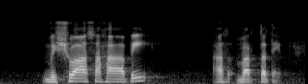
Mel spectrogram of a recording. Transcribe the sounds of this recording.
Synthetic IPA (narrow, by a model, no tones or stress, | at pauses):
ʋiʃʋaːsɐɦɐɐpi | ɐ̰ʋɐɾt̪ɐt̪ḛː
